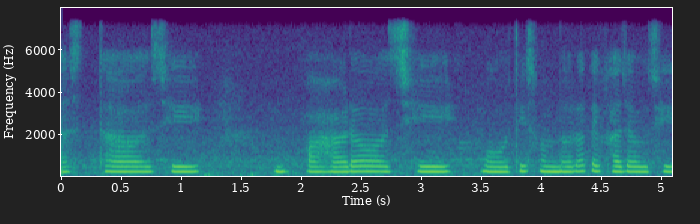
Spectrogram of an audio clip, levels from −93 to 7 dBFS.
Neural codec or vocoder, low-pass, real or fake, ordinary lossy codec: none; 7.2 kHz; real; none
